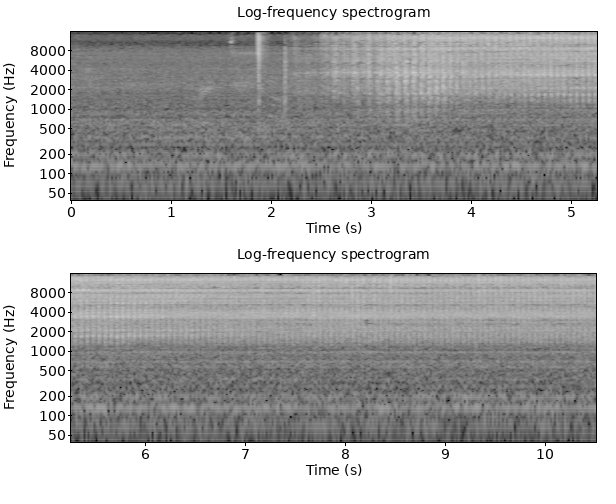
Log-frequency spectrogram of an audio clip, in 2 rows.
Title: KILM HALO Fan Making Noise 06/22/2022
